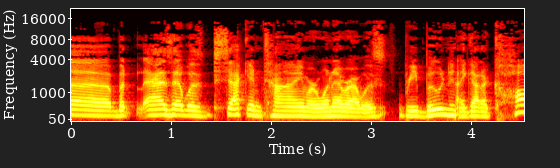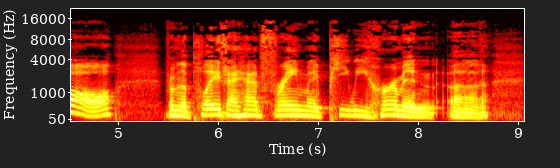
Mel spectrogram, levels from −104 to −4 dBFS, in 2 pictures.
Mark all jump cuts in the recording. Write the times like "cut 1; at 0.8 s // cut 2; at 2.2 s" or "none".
cut 1; at 1.4 s // cut 2; at 3.8 s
